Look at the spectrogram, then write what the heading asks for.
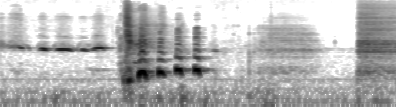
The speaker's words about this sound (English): …'s like, …'s whistling.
